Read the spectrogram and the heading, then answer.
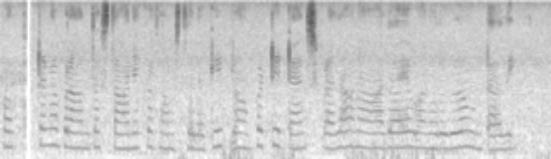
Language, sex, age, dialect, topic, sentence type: Telugu, male, 18-24, Telangana, banking, statement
